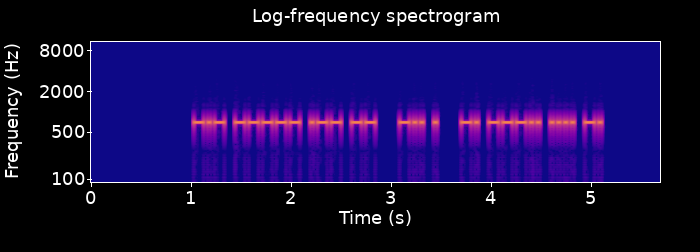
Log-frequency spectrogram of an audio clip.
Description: Morse code, heard as a keyed tone, about 36 wpm, 700 Hz. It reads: K0WM DE N8HN
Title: USA Callsign DE Callsign - 4 Characters - 35wpm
